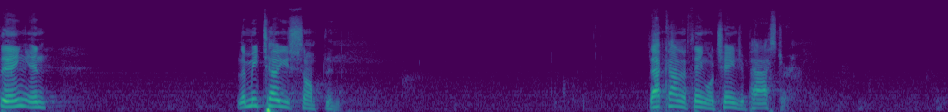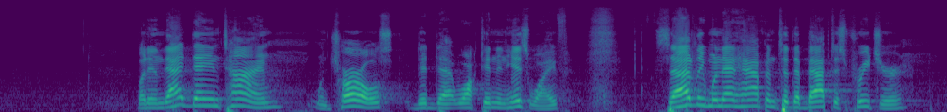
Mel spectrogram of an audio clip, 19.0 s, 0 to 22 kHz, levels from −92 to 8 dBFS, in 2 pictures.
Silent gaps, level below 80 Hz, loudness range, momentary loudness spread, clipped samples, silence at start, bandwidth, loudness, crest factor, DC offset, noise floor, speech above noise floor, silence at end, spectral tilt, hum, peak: none; -46 dBFS; 13 LU; 21 LU; under 0.1%; 0 s; 16.5 kHz; -33 LUFS; 26 dB; under 0.1%; -78 dBFS; 44 dB; 0.45 s; -5 dB/octave; none; -10 dBFS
